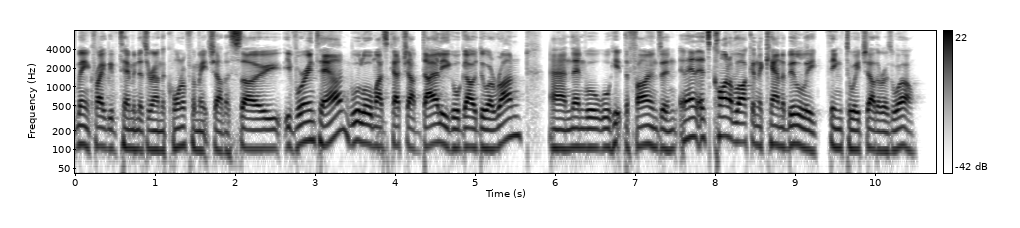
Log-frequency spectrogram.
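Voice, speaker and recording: A man with an Australian accent talks in a fairly low voice, recorded very dry. He gives practical advice in a conversational style, as a coach would in an interview. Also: brisk, no room sound. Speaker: guest, home-business coach.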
